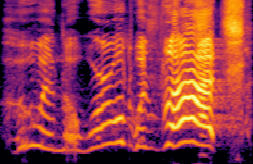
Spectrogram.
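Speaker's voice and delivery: high, slow, amazed laughing question; stunned boy. Acted. Small boy startled by his unmade-up grandma, high and amazed. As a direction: gasp it out in wide-eyed disbelief.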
